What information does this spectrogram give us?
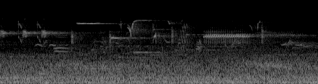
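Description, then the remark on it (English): Song sparrows trade bright, overlapping trills and whistles back and forth, arguing over a small piece of territory in a swamp, over a steady low rumble of outdoor background noise. “And these song sparrows are still arguing over a little piece of territory.”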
